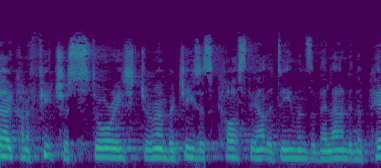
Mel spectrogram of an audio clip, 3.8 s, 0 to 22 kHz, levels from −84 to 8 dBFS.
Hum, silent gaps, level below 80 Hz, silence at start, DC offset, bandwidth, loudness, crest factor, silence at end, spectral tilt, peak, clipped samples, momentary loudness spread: none; none; -78 dBFS; 0 s; under 0.1%; 11.5 kHz; -35 LUFS; 16 dB; 0 s; -4 dB/octave; -18 dBFS; under 0.1%; 6 LU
